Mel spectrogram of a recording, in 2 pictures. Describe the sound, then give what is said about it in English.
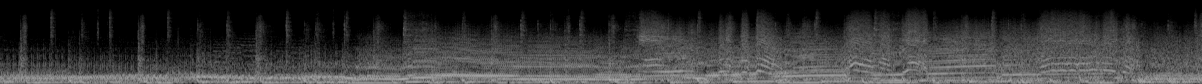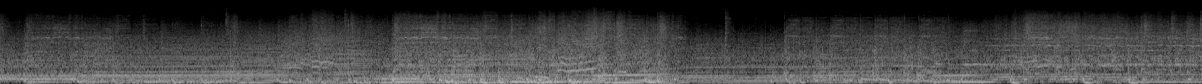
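A 2012 Ducati racing motorcycle laps the Silverstone racetrack, its engine screaming loud and continuous in repeated rising pitch sweeps between gear changes, with a brief drop in level near the end. “It's one of the Ducati bikes from the 2012 season. And they're gonna send me around. Oh, there we are. That's easier to talk. Send me around the Silverstone racetrack”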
